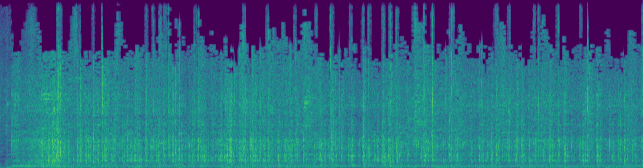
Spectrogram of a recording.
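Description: Countertop blender switching on and running at a steady speed, its motor humming and the blades whirring as they blend a fruit shake.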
